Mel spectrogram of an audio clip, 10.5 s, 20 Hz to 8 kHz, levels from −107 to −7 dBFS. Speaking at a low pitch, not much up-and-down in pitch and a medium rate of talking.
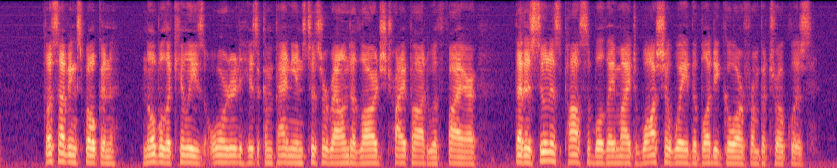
Yes: low, 120 Hz; narrow, 1.8 semitones; average, 165 wpm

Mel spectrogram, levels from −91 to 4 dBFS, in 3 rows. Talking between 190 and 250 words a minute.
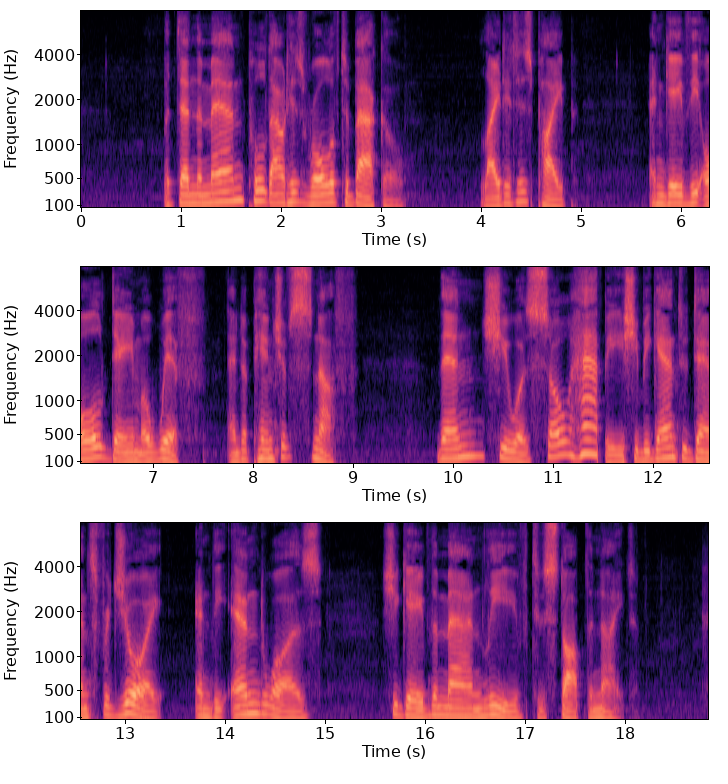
No: average, 155 wpm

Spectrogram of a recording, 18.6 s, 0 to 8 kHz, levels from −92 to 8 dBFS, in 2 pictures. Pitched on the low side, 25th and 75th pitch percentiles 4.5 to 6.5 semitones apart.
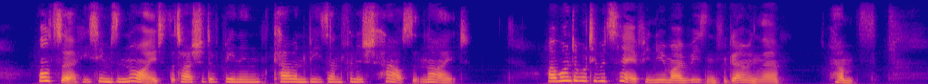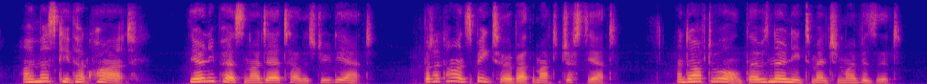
No: very high, 250 Hz; average, 5.3 semitones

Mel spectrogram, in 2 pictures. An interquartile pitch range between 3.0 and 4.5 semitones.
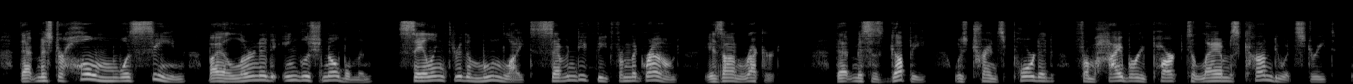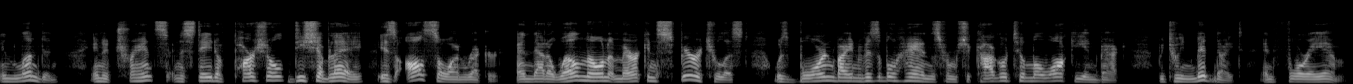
No: average, 5.1 semitones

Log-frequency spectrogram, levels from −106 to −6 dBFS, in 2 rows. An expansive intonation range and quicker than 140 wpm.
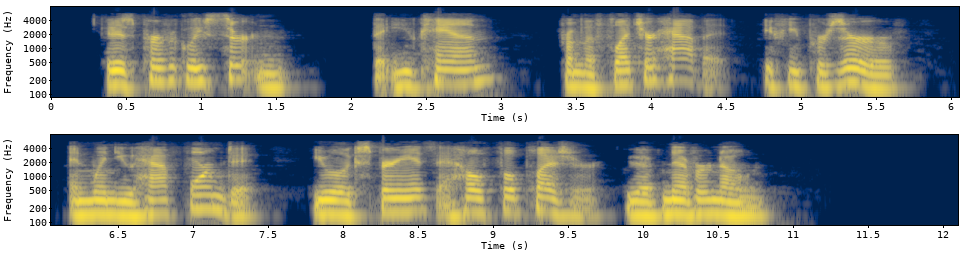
No: average, 3.5 semitones; average, 150 wpm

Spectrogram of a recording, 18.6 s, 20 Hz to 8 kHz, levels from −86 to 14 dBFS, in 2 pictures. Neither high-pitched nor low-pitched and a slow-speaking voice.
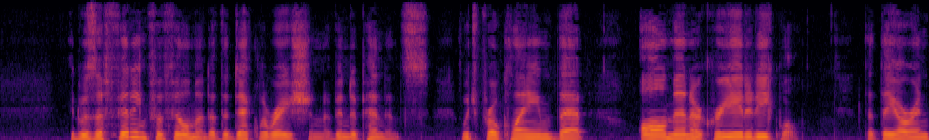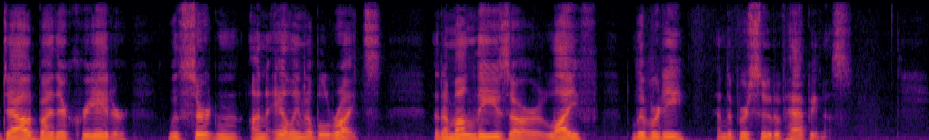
Yes: medium, 145 Hz; slow, 130 wpm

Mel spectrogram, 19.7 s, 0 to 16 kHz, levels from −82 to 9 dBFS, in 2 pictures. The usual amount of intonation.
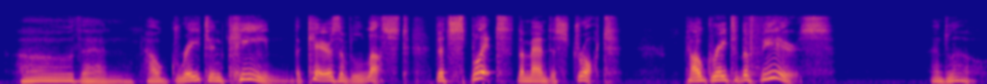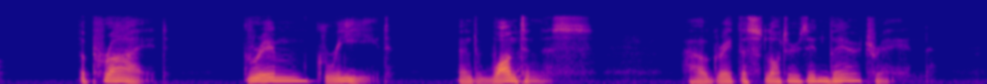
Yes: average, 3.8 semitones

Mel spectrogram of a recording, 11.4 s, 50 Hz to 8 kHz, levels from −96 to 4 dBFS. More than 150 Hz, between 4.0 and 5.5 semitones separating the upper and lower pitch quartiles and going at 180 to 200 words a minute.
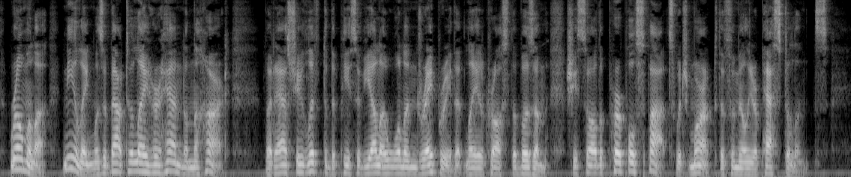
No: low, 120 Hz; average, 4.5 semitones; average, 190 wpm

